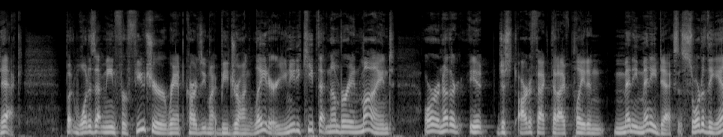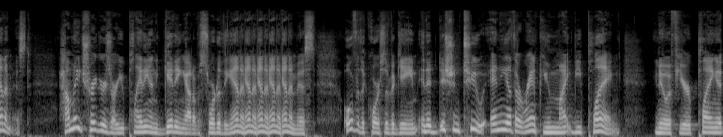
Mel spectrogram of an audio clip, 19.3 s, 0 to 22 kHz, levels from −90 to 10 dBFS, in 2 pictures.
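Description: At 12.90 s, right after "of the", the speech gets stuck like a CD stuck on one turn. A short slice of about 0.16 s plays four times in a row, until 13.55 s. Each repeat ends with a brief mute where the pickup jumps back. This is what happens when a scratch throws the laser back one track on every turn. The result is a quick, even, mechanical stutter.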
